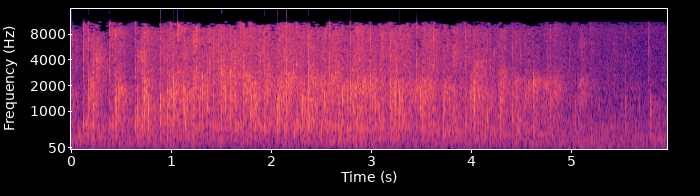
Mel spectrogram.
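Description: Audience applauding: a burst of dense clapping that begins at once, holds for about four seconds and then tapers off near the end.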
